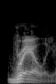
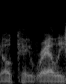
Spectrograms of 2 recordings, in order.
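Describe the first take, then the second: First: Said in the usual way. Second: "rarely" dropped to a near murmur, much softer; much softer aside. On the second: Shown as a demonstration. Host conceding the point to his radio audience, much softer. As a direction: tuck "Okay, rarely" away under the breath, conceding.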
